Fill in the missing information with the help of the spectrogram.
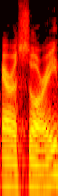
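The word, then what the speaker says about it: aracari: read it spell it's spelling Air carry but pronounced arisori these are all primarily fruit eaters these guys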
